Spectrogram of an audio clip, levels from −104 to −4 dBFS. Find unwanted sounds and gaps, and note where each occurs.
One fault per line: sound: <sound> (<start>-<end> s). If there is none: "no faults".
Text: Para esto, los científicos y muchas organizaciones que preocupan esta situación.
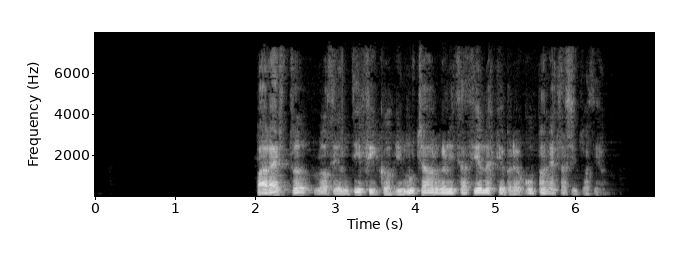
no faults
